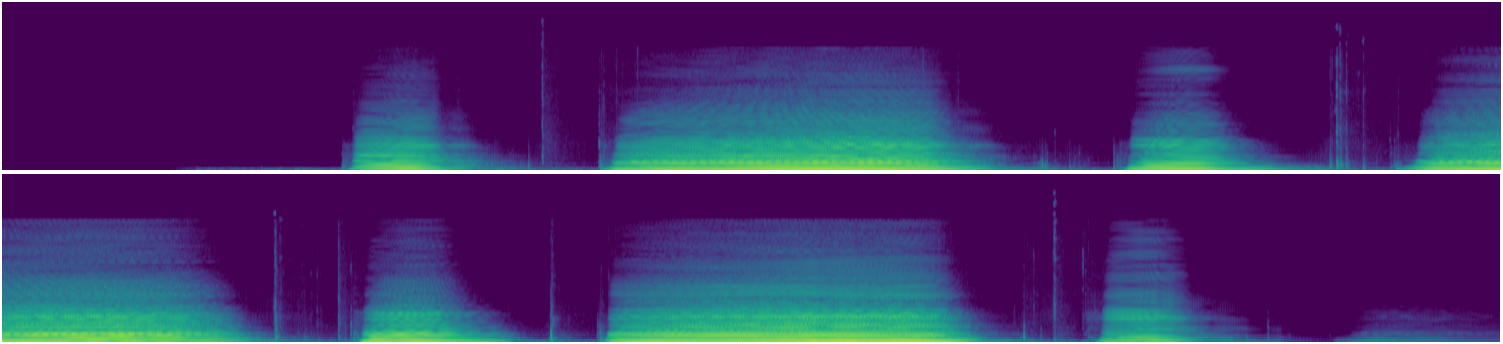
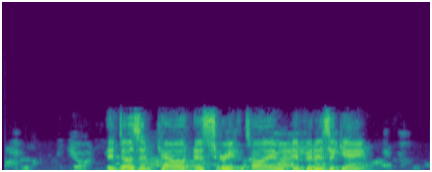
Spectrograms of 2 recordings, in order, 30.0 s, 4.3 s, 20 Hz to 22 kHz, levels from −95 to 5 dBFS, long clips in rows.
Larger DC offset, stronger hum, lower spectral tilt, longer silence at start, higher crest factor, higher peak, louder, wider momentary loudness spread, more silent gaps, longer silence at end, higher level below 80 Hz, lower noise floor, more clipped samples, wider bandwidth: neither; neither; first, -6.5 dB/octave vs -3 dB/octave; first, 3.5 s vs 0.05 s; about the same, 16 dB vs 16 dB; about the same, 0 dBFS vs -2 dBFS; about the same, -15 LUFS vs -15 LUFS; about the same, 18 LU vs 17 LU; neither; first, 3.1 s vs 0.4 s; first, -38 dBFS vs -60 dBFS; first, -77 dBFS vs -38 dBFS; neither; about the same, 9 kHz vs 8.4 kHz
